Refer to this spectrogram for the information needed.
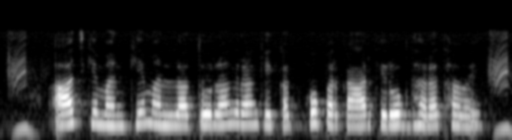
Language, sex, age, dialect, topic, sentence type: Chhattisgarhi, female, 25-30, Eastern, banking, statement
